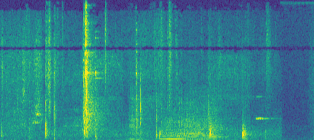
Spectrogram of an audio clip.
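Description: A door latch clicks and rattles.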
